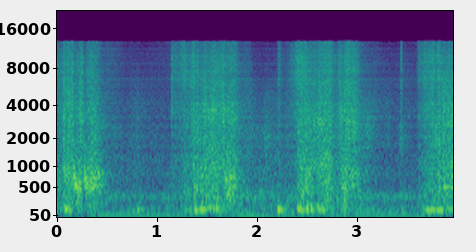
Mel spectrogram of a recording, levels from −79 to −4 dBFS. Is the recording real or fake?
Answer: fake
